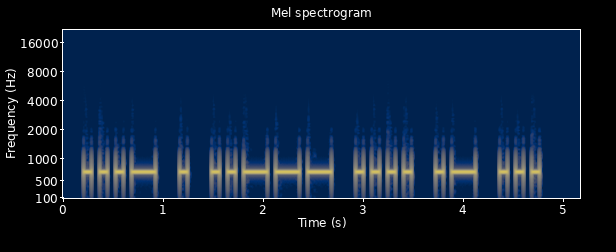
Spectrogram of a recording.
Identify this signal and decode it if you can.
Morse code, heard as a keyed tone, about 15 wpm, 700 Hz. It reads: VE2HAS
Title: DXCC-100 Call Signs - 6 Characters - Repeated 3x - 15wpm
